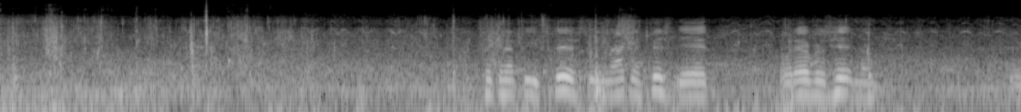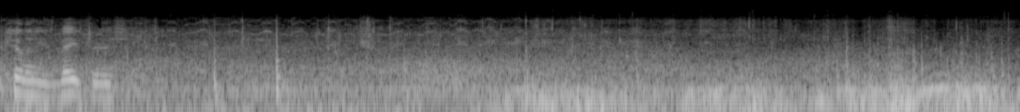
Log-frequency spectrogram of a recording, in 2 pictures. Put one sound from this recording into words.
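A fishing reel clicks as a man winds in line.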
